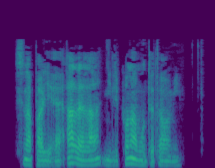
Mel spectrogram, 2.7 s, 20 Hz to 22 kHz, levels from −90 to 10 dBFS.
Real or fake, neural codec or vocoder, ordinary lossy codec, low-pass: fake; vocoder, 48 kHz, 128 mel bands, Vocos; MP3, 32 kbps; 9.9 kHz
